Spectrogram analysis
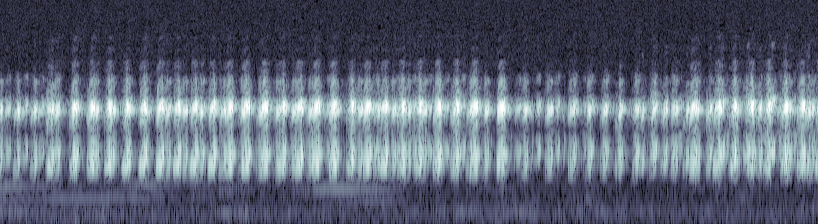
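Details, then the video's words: Forest pond at night in north-east Italy, mid-April: tree frogs keep up a rapid, buzzy, evenly pulsed croaking chorus, roughly three pulses a second, loud and unbroken throughout. "relaxing forest pond by night with singing tree frogs"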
